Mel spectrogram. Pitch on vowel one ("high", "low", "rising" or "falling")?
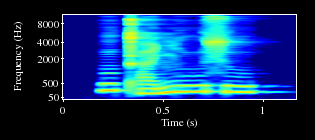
high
